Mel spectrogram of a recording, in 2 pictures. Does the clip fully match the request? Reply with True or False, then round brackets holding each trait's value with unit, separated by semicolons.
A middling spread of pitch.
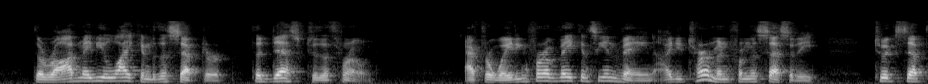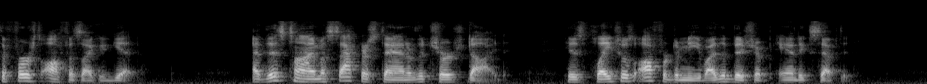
False (6.1 semitones)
